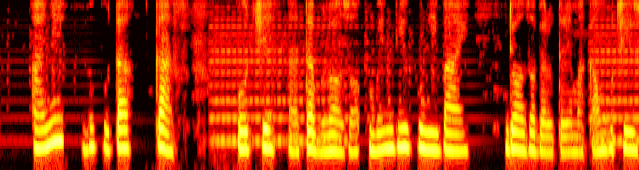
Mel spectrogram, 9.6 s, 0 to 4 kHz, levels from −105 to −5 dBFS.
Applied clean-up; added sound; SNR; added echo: classical method spectral subtraction.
